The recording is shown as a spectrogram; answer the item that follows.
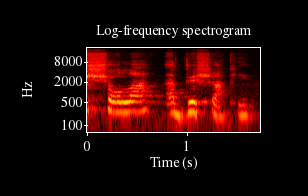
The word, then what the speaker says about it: Shola Adeshaki: Yes, my name is Shola Adeshaki. It has a Yes, H thank in you. pronunciation, but not in spelling. So it's Shola Yes, because Adeshaki.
